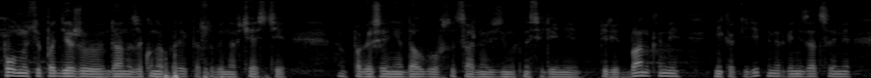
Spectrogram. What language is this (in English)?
Kazakh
